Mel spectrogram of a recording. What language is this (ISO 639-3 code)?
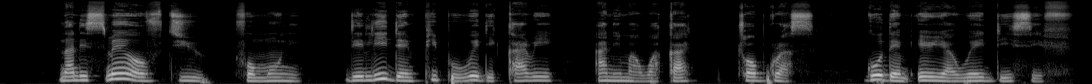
pcm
